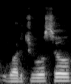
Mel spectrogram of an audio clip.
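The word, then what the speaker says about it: virtuoso: तो वर्चुअसो की मीनिंग भी इंपॉर्टेंट है। एक बार इसकी स्पेलिंग भी देख लेते हैं।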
